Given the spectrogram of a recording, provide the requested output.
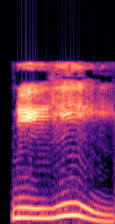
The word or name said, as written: Neuilly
